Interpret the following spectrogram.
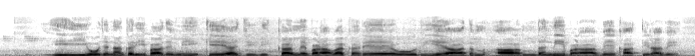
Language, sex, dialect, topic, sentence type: Bhojpuri, male, Northern, banking, statement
